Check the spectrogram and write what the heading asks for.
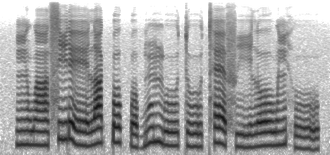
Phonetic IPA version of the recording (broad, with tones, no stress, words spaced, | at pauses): ĩ˨wã˨ si˦ɾeː˨la˦ k͡po˦k͡po˨ bũ˦muː˨tuː˨ tʰɛ˦˨ fiː˨ loː˦wĩ˦huː˨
